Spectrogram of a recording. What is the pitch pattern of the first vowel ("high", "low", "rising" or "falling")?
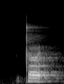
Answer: high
